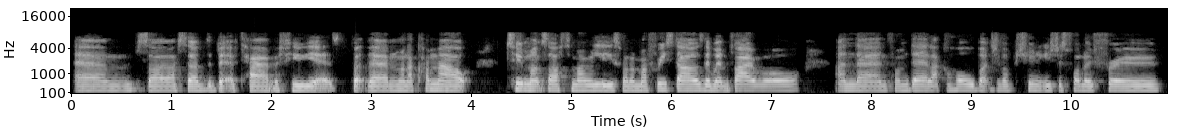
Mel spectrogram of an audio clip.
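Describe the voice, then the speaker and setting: A young woman from Malawi, raised in England, chatting casually as a rapper guest in an interview. She talks in a relaxed, slangy way and laughs often. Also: mid-range voice, normal speed, dry recording. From born in Malawi, raised in England.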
